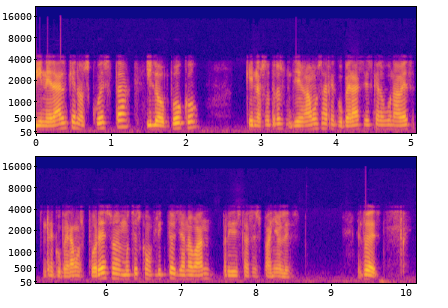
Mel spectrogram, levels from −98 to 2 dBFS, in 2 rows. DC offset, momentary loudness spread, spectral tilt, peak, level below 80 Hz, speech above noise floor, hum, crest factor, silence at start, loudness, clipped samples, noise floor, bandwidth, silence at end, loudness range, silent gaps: under 0.1%; 9 LU; -6 dB/octave; 0 dBFS; -52 dBFS; 31 dB; none; 18 dB; 0 s; -19 LUFS; under 0.1%; -50 dBFS; 6.2 kHz; 0.15 s; 2 LU; none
